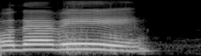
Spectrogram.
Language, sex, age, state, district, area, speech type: Tamil, female, 60+, Tamil Nadu, Tiruvarur, rural, read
